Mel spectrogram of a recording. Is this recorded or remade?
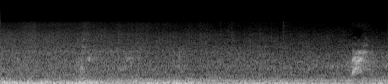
remade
